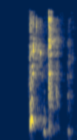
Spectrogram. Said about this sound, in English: Excuse me. Bless you. Sneeze.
